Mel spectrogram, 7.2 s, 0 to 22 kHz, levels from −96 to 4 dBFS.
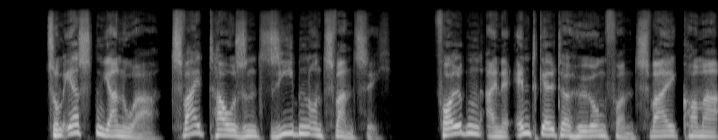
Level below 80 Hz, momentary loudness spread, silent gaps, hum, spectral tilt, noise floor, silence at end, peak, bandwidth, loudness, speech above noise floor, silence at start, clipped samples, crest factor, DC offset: -58 dBFS; 7 LU; none; none; -5 dB/octave; -48 dBFS; 0 s; -12 dBFS; 16 kHz; -28 LUFS; 20 dB; 0.5 s; under 0.1%; 18 dB; under 0.1%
